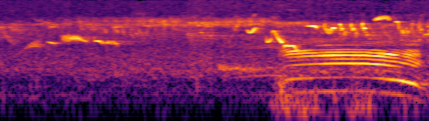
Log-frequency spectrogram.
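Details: {'caption': "One cow in a herd eating grass in a farmer's rice field lets out a long, steady, harmonic moo lasting over a second, after a stretch of bird chirps over an insect hum."}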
